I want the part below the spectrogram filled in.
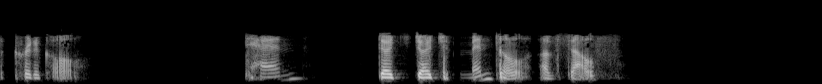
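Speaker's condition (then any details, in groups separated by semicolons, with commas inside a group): No condition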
